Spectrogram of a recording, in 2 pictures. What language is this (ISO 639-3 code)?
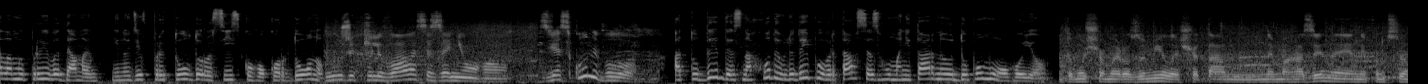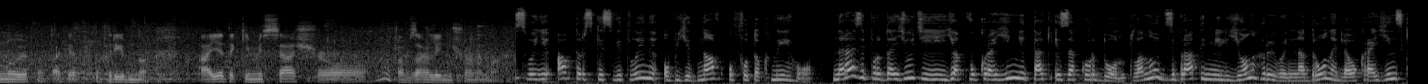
ukr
